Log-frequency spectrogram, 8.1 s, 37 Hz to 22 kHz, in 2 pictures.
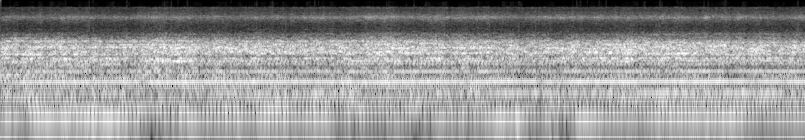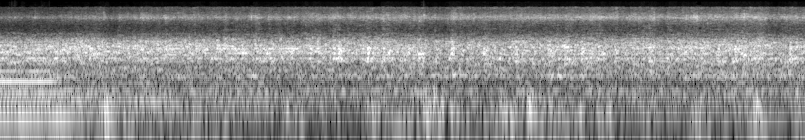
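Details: Yamaha 15 hp outboard, hard to start and no power at full throttle: steady flat drone turns rough and ragged with no pick-up; caused by a weak ignition coil and a clogged carburettor, before repair.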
